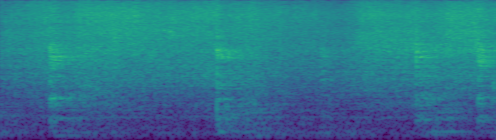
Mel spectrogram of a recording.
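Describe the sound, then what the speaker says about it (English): A pan of food fries steadily over high heat with a bright, continuous sizzle, broken by three scraping stirs about a second apart, close and loud with no talking. "Give that a stir."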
